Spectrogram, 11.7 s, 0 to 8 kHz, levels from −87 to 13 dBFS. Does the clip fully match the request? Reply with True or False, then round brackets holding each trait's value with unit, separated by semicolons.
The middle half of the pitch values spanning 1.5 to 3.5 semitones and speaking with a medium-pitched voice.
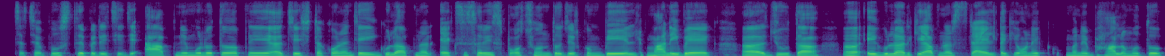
True (2.8 semitones; 145 Hz)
